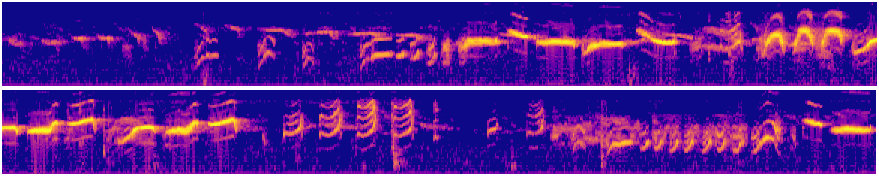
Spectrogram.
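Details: Chinese hwamei kept in a cage, its face markings and shiny plumage described as very beautiful, pouring out a long varied song of sweet looping whistles, sharp chips and fast trilled runs, with brief quiet gaps between bursts.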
